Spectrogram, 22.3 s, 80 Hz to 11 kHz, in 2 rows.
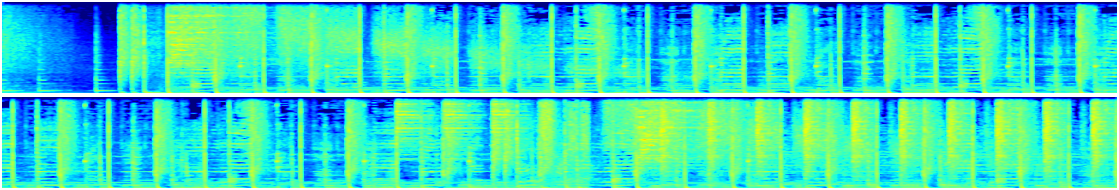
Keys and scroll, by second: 19.6 shift+p.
